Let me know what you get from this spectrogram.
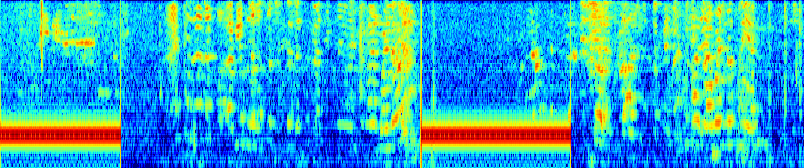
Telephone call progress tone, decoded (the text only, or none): ringback tone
